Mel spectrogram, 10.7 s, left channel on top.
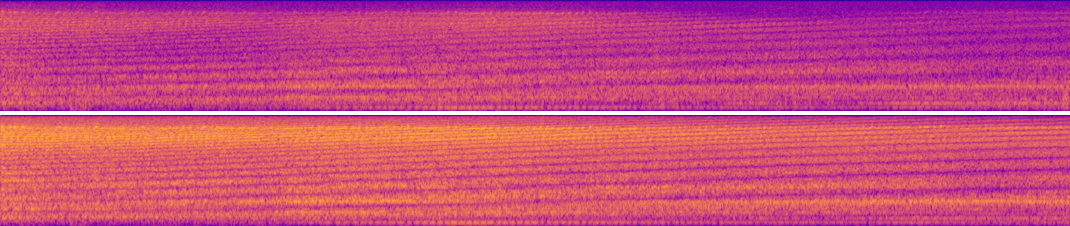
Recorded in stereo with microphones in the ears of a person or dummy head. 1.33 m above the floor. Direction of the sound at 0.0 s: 45° right (ahead or behind).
